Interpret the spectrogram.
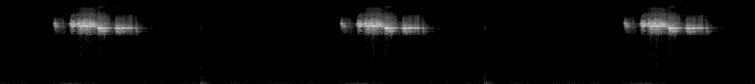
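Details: Three thin, high, jingling phrases from a Snowy-browed Flycatcher (Taiwan endemic subspecies Ficedula hyperythra innexa), each under a second with notes falling slightly, separated by roughly three-second pauses and otherwise silence.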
